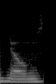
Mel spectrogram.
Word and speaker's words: gnomes: hawk school says that it's actually gnomes the g is silent no you're recruiting little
